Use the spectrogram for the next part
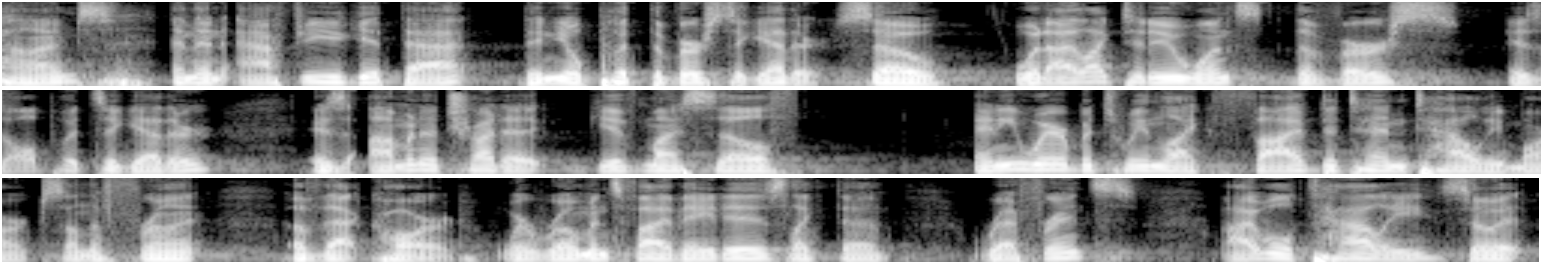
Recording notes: Listen to our live SMC 2024 recording!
